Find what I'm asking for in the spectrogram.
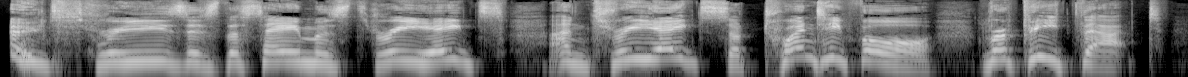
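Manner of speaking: ranting headmistress. Acted. Headmistress berating Wilfred, loud and scornful. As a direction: sneer and hammer every insult.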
